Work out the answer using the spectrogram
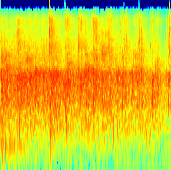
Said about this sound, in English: Everyone, a round of applause for supporting us.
